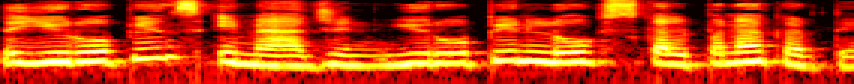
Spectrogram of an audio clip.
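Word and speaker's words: Europe: The people of यूरोप learn their lessons, यूरोप में ई silent होगा, यूरोप।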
